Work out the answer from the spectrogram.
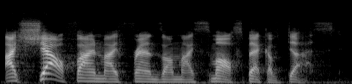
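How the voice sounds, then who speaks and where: A man doing a gentle, earnest big elephant. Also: mid-range voice, animated, slow, heavily acted. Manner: earnest, pleading. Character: kindly worried male elephant, big and gentle.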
